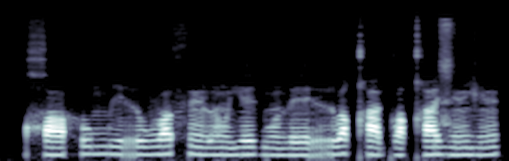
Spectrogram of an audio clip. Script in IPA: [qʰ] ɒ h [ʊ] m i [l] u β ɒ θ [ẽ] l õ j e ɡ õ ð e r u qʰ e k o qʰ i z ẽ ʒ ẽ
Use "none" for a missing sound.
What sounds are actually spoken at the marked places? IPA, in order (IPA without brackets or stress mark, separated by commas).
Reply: χ, u, r, ẽ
